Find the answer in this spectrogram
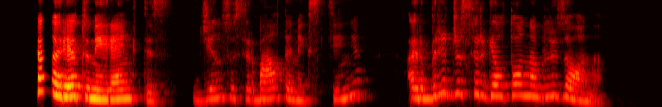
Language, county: Lithuanian, Šiauliai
